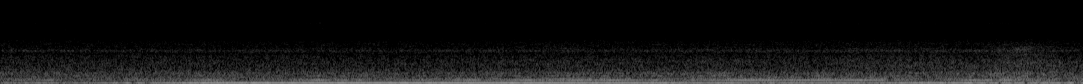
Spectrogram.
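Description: A steady low machine hum with a held drone, growing a little louder about a second and a half in.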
